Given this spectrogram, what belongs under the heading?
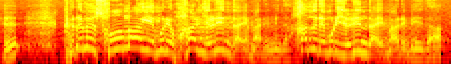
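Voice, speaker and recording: A man's voice: very high-pitched, big pitch swings, fast, vocal fry, bright, forceful tone. A male pastor preaching a sermon in a church, emphatic and repetitive, often asking the congregation questions.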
